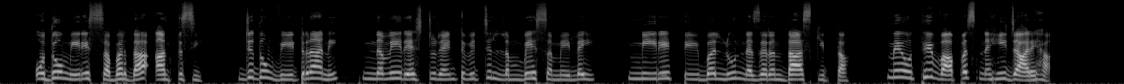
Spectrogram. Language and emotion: Punjabi, disgusted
